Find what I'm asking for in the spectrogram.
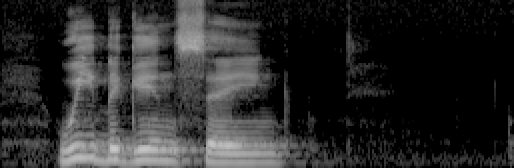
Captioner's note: in Hebrew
